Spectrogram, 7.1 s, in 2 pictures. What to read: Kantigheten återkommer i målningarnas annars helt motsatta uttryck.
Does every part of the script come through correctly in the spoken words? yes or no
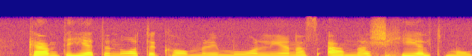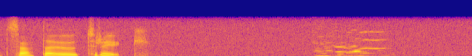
yes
